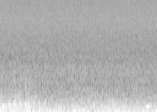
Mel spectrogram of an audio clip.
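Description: A heavy thunderstorm brings dense, steady rain and a deep rumble, a continuous loud wash of noise with no pauses.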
